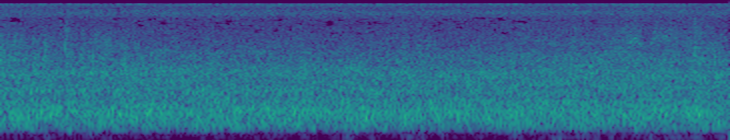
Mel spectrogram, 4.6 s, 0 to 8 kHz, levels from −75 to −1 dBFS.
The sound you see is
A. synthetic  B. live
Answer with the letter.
B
